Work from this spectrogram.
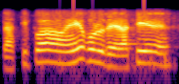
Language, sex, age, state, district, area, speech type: Assamese, male, 18-30, Assam, Nalbari, rural, conversation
